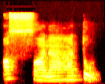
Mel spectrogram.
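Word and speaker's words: الصلاة: जी अस्सलातु।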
